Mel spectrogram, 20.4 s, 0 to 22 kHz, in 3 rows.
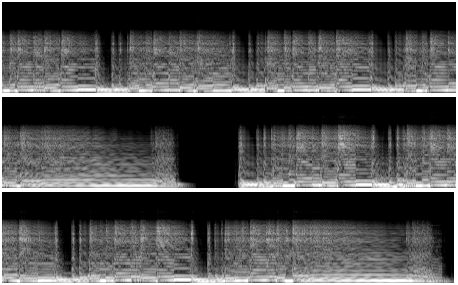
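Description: Distorted electric guitar, a Telecaster played through the Mooer GE300's PLX 100 amp model with EL34 power-tube simulation, playing the same riff twice, each time ending on a held chord, with a short break about ten seconds in. The first pass has the power-amp bias turned low. The second has it turned up, which brings out the overtones and gives more bite.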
